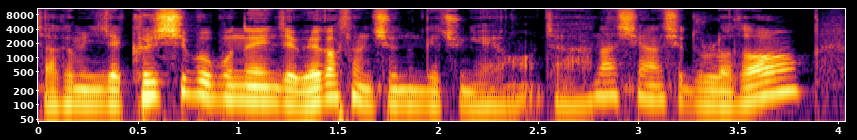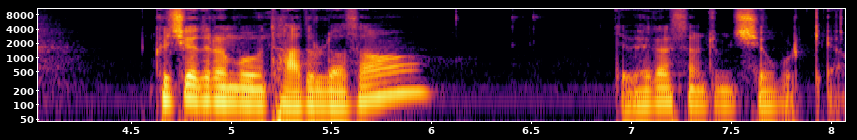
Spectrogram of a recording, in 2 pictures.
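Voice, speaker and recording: Speaking at a very fast pace, a man uses a dark, mellow tone with fairly low pitch and lively intonation. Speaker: PowerPoint instructor. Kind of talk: screen-recorded software tutorial. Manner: fast-paced, many filler words.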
